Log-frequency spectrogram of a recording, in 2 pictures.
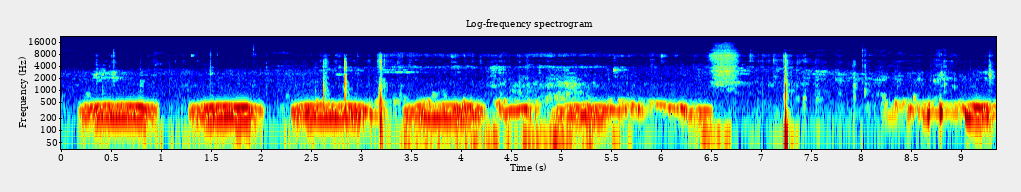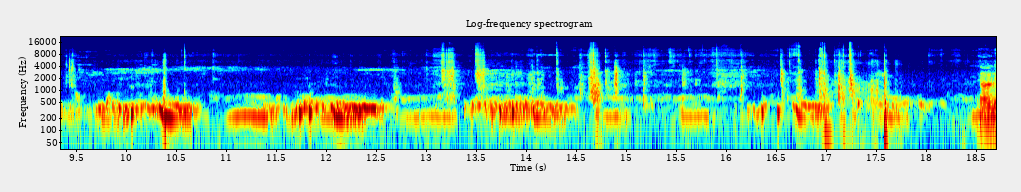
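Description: Lakka and Sundori pigeons coo in a cage, a steady run of soft, throaty rolling calls close by, pausing briefly midway before the cooing resumes, with faint clicks and shuffles around it.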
